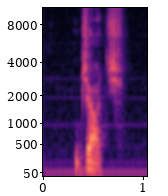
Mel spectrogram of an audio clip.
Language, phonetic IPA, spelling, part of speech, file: Polish, [d͡ʑät͡ɕ], dziać, verb, Pl-dziać.ogg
